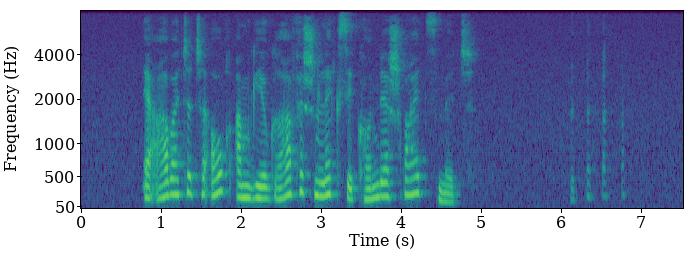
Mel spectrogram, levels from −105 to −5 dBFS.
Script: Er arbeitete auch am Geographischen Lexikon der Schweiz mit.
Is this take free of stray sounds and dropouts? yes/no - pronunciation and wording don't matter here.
no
